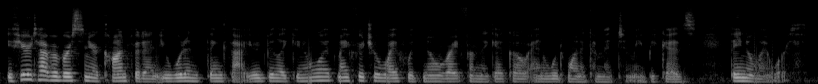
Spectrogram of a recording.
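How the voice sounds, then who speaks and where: Her low, steady voice races along with hardly any pauses as this Russian tarot reader teases, chats, and reads viewer comments on her livestream, now and then singing bits of old songs. The audio is poor, with a little hiss or hum.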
